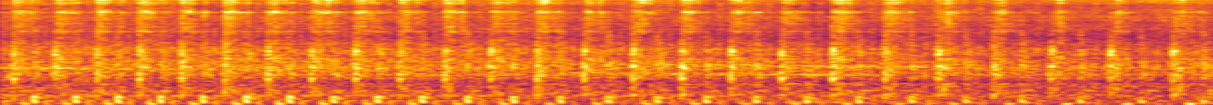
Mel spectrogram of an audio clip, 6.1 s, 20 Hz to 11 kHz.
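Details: Single-cylinder ET 110 diesel after repair of a knocking noise, thumping along at a steady idle with even firing pulses and no knock; running normally.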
